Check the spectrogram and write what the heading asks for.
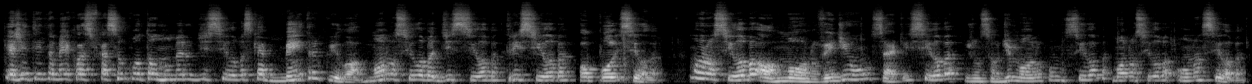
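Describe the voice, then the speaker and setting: A male teacher giving a patient, step-by-step explanatory lesson, often pausing to check that his students follow. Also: high voice, expressive, a little mellow. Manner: patient, spells out examples, keeps checking in with listeners. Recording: roomy echo, voice from a distance.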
